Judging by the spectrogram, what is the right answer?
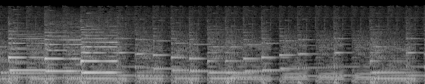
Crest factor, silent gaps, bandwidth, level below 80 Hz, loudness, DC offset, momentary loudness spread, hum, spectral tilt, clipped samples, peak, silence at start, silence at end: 16 dB; none; 17 kHz; -40 dBFS; -21 LUFS; 0.5%; 9 LU; none; -4 dB/octave; under 0.1%; -4 dBFS; 0 s; 0 s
